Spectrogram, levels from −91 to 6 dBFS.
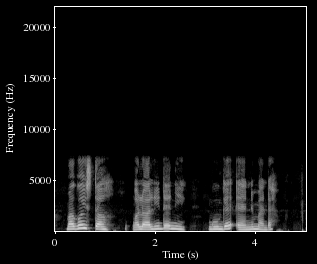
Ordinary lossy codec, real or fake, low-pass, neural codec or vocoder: none; real; 7.2 kHz; none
